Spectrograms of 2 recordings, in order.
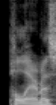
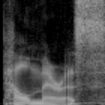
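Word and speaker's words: Palmeiras: in second place tied on points with uh Polarmis. Is that right? Palmeris. Palmeris. Sorry. I never get to pronounce things correctly.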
